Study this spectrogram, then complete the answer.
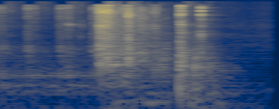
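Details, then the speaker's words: Travel Time pinball after adjusting the spoons and spring tension: a few sharp relay clunks and a bell as the game resets and serves a ball, then quiet with no coil locked on; healthy start. "there's a ball and nothing sounds like it's locked on"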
